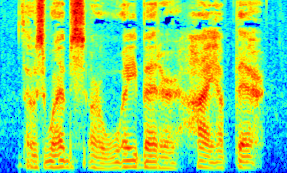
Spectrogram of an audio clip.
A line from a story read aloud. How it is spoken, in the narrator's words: I said with a breathless chuckle, trying to shake off the anxiety from the Brazilian wandering spider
